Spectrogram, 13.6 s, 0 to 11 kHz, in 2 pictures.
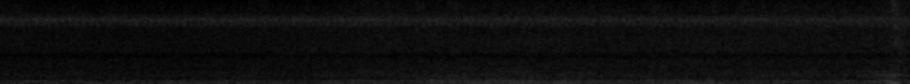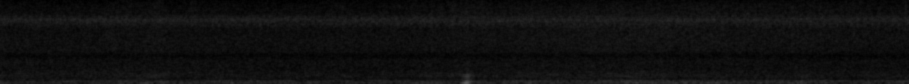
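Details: Honey bee nucleus colony from 2017, heard on 19 September 2018: a constant, layered buzzing of numerous bees, low and even for the full length, broken only by a brief sharp tick near the end.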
